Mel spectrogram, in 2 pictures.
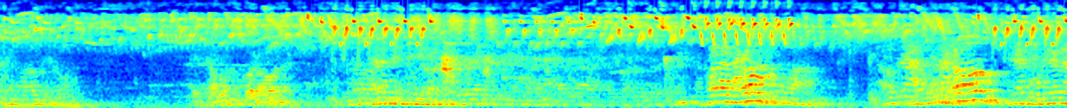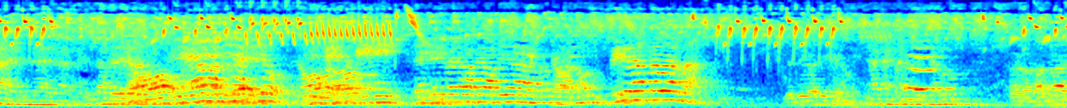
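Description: Small caged birds chirp and trill rapidly.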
